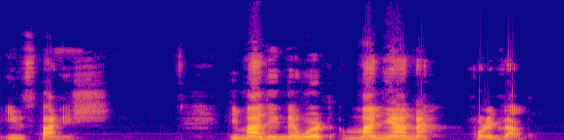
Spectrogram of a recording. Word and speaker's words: mañana: Imagine the word mañana, for example. Where is the stress? Mañana. Second syllable, isn't it?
